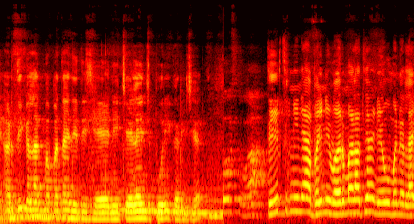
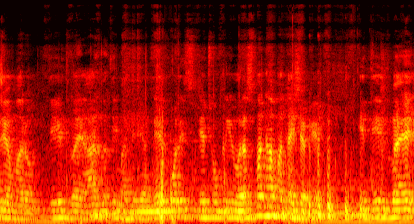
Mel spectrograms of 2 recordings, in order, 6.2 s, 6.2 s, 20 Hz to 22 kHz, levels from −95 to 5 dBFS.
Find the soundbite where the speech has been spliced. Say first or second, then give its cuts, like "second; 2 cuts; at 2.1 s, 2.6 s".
first; 1 cut; at 3.3 s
